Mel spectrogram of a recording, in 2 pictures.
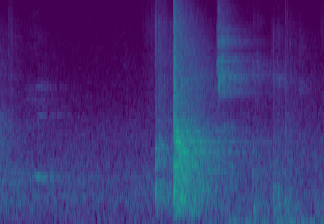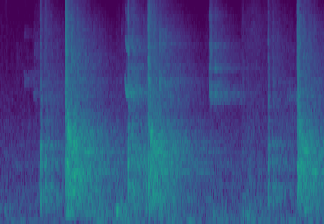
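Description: Squash rally: the ball is struck by the rackets and smacks off the court walls, making sharp hits about a second apart starting a second and a half in, with short high squeaks of shoes on the court floor between them.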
